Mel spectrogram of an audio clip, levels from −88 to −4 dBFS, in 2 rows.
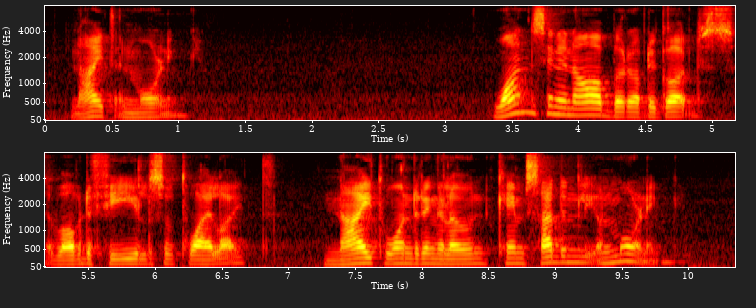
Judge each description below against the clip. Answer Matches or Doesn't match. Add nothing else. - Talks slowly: Matches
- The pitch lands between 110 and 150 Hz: Matches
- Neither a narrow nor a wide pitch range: Matches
